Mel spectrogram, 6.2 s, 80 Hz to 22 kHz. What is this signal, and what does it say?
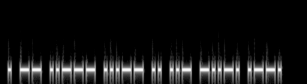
Morse code, heard as a keyed tone, about 21 wpm, 700 Hz. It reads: EM23IU/P
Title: Difficult Call Signs 20wpm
